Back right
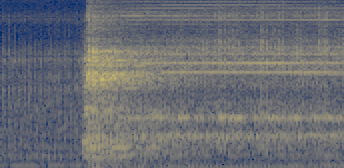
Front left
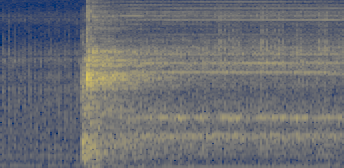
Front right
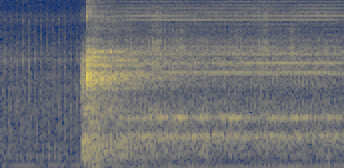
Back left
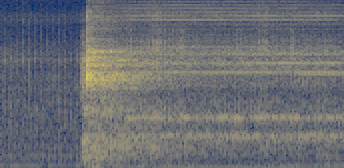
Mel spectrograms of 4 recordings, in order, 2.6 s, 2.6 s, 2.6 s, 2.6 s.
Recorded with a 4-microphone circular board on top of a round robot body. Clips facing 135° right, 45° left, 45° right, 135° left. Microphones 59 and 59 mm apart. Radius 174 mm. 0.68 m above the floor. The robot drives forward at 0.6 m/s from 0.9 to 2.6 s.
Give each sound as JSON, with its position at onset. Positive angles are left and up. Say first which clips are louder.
{"t": 0.6, "sound": "a clunk", "louder": "front left 5 dB, front right 2 dB", "azimuth_deg": 30, "distance_m": 3.5}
